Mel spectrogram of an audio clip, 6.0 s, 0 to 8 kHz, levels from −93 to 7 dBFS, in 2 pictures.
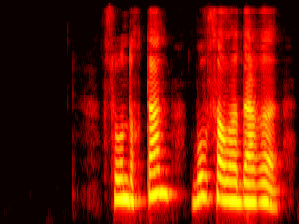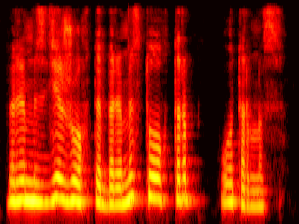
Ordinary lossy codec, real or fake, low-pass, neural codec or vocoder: AAC, 48 kbps; real; 7.2 kHz; none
